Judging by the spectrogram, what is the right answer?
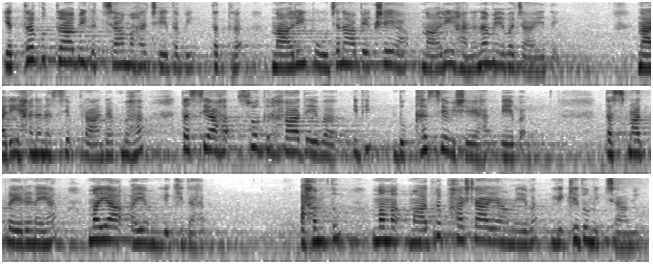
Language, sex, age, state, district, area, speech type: Sanskrit, female, 18-30, Kerala, Palakkad, rural, spontaneous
